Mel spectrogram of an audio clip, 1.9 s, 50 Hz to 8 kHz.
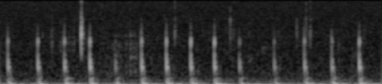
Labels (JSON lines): {"label": "biophony, knock", "recorder": "SoundTrap 300"}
